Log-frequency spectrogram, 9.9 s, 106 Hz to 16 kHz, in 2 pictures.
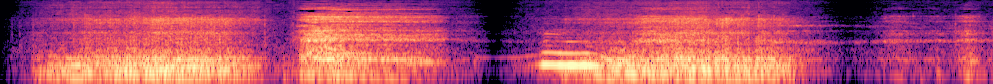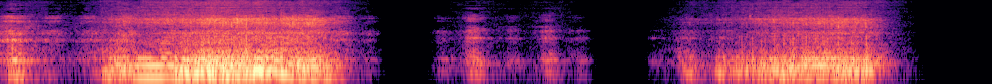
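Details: Daley snoring: loud, rough, rattling snores on each breath, about 21 per minute, with short silent gaps between them.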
